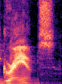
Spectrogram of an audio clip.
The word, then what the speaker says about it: Graham: closest to gruna and there were many many grahams as only Bill could do after selecting this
